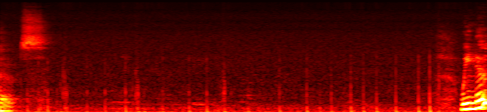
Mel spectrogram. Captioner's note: writing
